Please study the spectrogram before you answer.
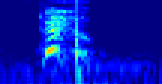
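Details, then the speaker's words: Acted, not real: a character voice gives a single sharp, voiced gulp with a quick catch after eating too many gummies; a hiccup. "think you have hiccups yeah you definitely have hiccups dude wait hiccups what does that mean well it means you eat something too much you have hiccups"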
